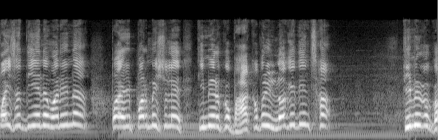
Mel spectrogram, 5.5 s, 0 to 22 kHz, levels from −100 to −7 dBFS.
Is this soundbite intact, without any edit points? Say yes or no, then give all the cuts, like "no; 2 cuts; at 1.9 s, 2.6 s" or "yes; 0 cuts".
yes; 0 cuts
